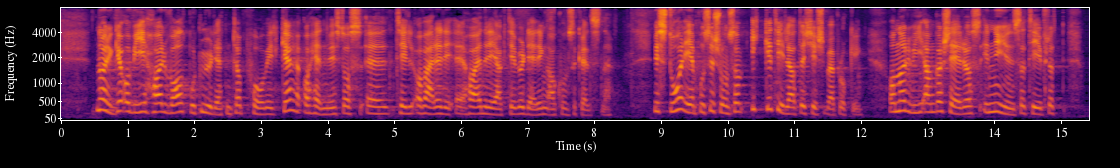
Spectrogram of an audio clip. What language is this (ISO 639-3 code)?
nor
